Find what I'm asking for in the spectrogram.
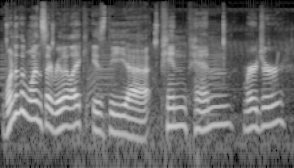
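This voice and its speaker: A man with an Ontario Canadian accent streams a game and chats casually over it, rambling and musing with many fillers and restarts. His voice is high and sing-song at a measured pace. Faint game music and a little hiss or hum sit in the background.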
